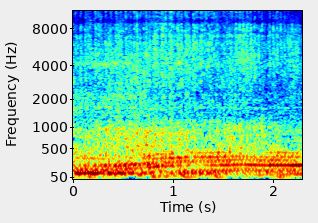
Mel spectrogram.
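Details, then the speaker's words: Roots-blown Thunderbird engine tuned for altitude, cold start in about 20°F winter at Rapid City, South Dakota, doing donuts: rough, uneven stumbling beat with dropped pulses. It is misfiring and runs terribly; the cause is not identified. "It's already missing. Yeah, it's misfiring."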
